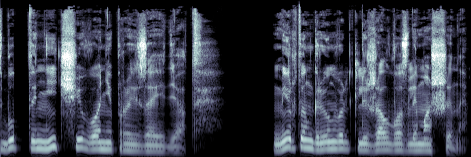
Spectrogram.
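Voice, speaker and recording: A man giving a measured, expressive audiobook reading of a science-fiction story. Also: mid-range voice, no room sound, studio quality. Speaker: audiobook narrator. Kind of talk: dramatic audiobook narration.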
